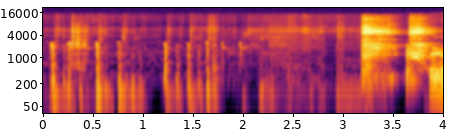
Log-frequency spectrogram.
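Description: Typing on a computer keyboard: a quick run of key clicks in the first half, thinning out toward the middle. Near the end, a louder breathy burst of voice.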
